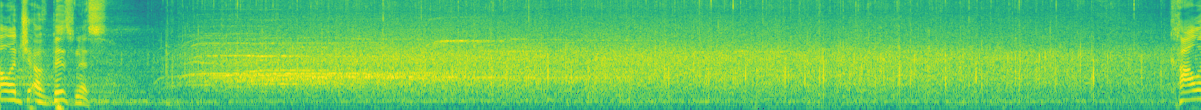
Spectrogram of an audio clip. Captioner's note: applause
